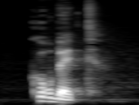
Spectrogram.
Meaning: bow (prostration)
- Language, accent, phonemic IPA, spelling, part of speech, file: French, France, /kuʁ.bɛt/, courbette, noun, LL-Q150 (fra)-courbette.wav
